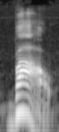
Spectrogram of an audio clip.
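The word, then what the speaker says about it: bough: o you G but it's not pronounced buff it's pronounced bow so even though a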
